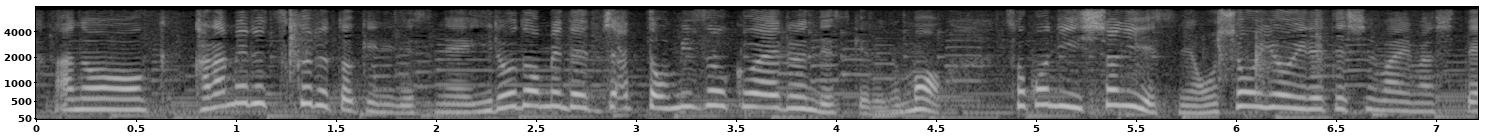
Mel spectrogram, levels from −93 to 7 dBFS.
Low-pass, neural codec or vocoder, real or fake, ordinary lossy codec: 7.2 kHz; none; real; none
